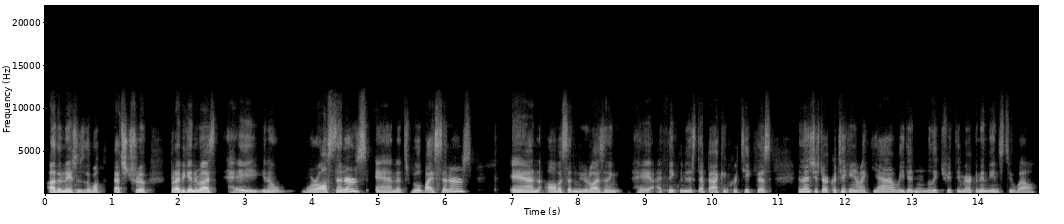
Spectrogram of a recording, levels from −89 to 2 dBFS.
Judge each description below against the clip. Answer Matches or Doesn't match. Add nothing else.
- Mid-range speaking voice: Matches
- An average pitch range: Doesn't match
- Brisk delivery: Matches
